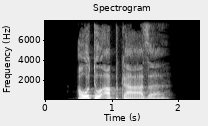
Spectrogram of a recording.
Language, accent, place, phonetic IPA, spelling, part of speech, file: German, Germany, Berlin, [ˈaʊ̯toˌʔapɡaːzə], Autoabgase, noun, De-Autoabgase.ogg
- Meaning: nominative/accusative/genitive plural of Autoabgas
